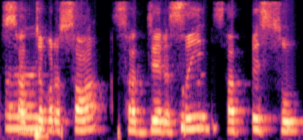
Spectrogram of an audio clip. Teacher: সদ জিহ্বার আগা, সামনের নিচের দাঁতের আগা থেকে শীষ সহ মোটাভাবে উচ্চারণ করতে হবে।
